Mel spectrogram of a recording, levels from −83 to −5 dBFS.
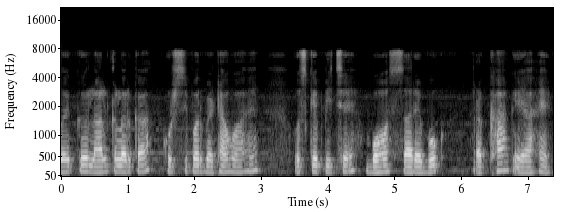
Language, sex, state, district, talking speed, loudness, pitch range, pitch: Hindi, male, Uttar Pradesh, Etah, 145 wpm, -25 LUFS, 140-150 Hz, 145 Hz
